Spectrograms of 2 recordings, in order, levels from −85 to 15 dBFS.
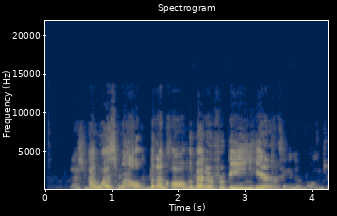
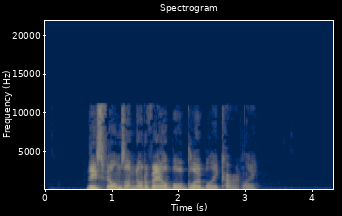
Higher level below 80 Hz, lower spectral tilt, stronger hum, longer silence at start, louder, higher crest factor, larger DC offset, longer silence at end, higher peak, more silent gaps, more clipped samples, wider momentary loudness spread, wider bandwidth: first, -52 dBFS vs -60 dBFS; about the same, -6 dB/octave vs -5 dB/octave; neither; second, 0.4 s vs 0.6 s; first, -17 LUFS vs -24 LUFS; second, 16 dB vs 22 dB; neither; second, 0 s vs 1.15 s; first, -2 dBFS vs -6 dBFS; neither; neither; about the same, 15 LU vs 14 LU; second, 9.8 kHz vs 11.5 kHz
